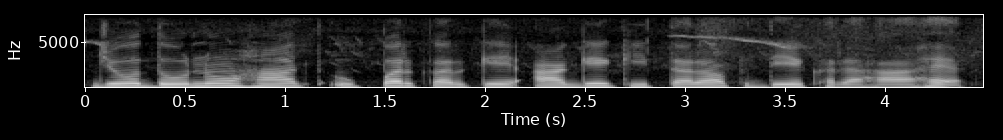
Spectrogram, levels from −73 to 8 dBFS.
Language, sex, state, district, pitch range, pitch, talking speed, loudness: Hindi, female, Jharkhand, Palamu, 215-240 Hz, 225 Hz, 145 wpm, -16 LUFS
